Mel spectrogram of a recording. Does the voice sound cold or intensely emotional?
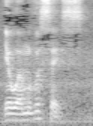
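cold. It is said coldly, without feeling.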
